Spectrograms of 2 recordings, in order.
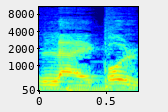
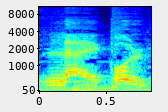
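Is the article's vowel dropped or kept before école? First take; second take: kept; kept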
